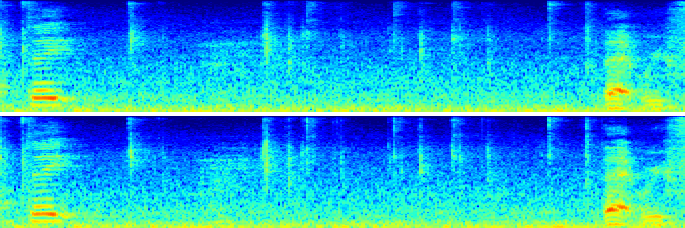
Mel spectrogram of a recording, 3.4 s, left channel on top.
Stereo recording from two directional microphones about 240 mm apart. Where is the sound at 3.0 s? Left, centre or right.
Right.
